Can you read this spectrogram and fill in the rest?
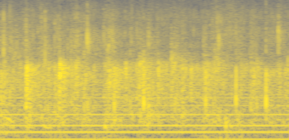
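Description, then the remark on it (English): A church audience claps steadily during a service, a dense patter of many hands that holds at moderate loudness throughout, with a low steady hum running underneath. “Come on, give him a round of applause.”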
